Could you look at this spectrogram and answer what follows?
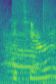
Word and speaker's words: Pittera: Pittera, is that how you say it?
